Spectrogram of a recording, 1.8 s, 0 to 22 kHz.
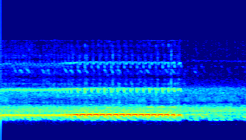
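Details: Bell cricket in autumn at Sanuki, Chiba, Japan, recorded on a ZOOM H6 or TASCAM DR-05X: a clear high ringing burst of rapid pulses lasting about a second, then fading back into a quieter insect chorus.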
